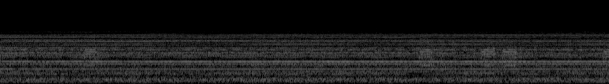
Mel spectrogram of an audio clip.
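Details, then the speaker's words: Mac 512k GCC HyperDrive 10 MFM hard drive spin-up on power cycle after fixing an open resistor in the supplementary power supply; quiet, steady high whine with a soft even hum, spinning up smoothly and healthy. "I think that was all that was keeping this hard drive from working in the first place was that open resistor on that supplementary power supply"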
